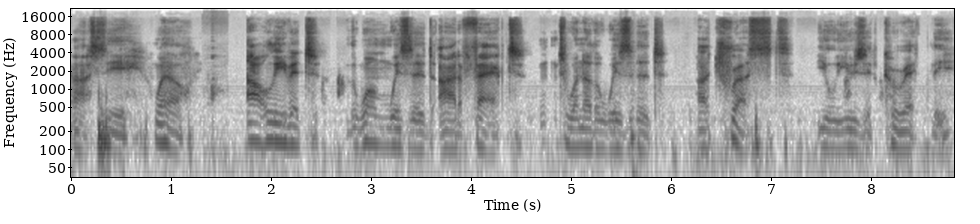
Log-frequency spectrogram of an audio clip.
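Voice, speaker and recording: A man uses a put-on character voice at a medium pitch. He goes at a fairly slow pace with long, frequent pauses. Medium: actual play.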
